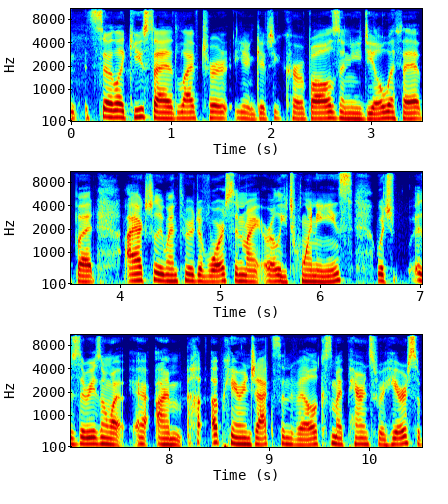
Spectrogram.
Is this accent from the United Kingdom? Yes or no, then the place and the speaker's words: no; Nice, Provence-Alpes-Côte d'Azur, France; now in United States; originally I'm from Nice, France. Both my parents are Italian. So we moved to the States, and I lived on the West Coast.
